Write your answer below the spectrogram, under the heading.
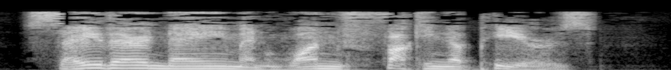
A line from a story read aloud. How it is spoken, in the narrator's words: the claymaster groaned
